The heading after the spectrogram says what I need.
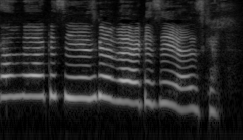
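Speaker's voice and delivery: very high cartoon lady character voice. Describing how the female characters on Jungle Jam sound, doing a Jungle Jam lady character voice. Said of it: "every single lady character is like".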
